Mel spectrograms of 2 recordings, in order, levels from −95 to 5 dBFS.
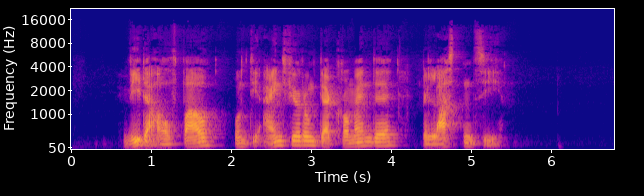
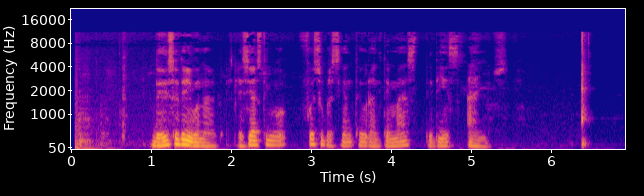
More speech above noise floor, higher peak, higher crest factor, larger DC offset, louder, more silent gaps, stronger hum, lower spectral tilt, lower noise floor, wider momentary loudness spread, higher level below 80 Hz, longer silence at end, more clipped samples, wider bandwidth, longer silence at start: first, 58 dB vs 49 dB; about the same, -2 dBFS vs 0 dBFS; about the same, 20 dB vs 22 dB; neither; about the same, -19 LUFS vs -20 LUFS; neither; neither; second, -5 dB/octave vs -7 dB/octave; first, -78 dBFS vs -68 dBFS; second, 12 LU vs 21 LU; second, -60 dBFS vs -42 dBFS; first, 1.4 s vs 0.5 s; neither; first, 13.5 kHz vs 11.5 kHz; first, 0.65 s vs 0.05 s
